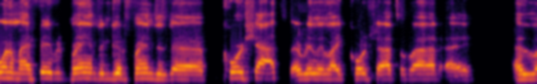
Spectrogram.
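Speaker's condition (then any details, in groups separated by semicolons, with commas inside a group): Cerebral palsy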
